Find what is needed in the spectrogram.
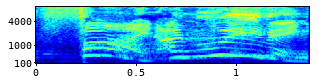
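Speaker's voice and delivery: high, loud huffy outburst; mock-offended shout; indignant. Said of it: "He was indignant".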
